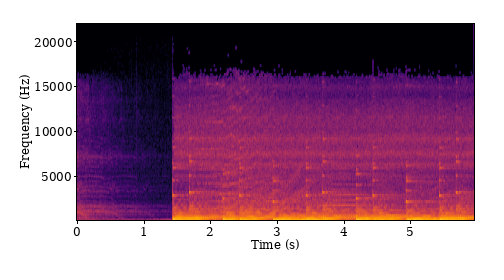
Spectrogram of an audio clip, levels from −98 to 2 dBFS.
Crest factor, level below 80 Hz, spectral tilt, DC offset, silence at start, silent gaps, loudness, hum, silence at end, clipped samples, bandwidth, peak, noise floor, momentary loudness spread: 16 dB; -24 dBFS; -7 dB/octave; under 0.1%; 1.45 s; none; -20 LUFS; none; 0 s; under 0.1%; 16 kHz; -4 dBFS; -53 dBFS; 3 LU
